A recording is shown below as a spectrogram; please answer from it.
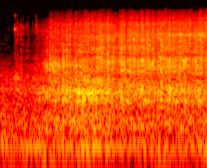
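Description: Small electric motor of a remote-control toy car starting about half a second in and whirring steadily as the car drives off across concrete, after a couple of pecks on its metal food bowl.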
